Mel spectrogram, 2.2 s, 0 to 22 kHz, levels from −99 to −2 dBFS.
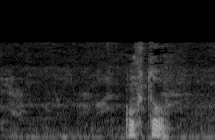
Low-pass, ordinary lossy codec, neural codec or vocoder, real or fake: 7.2 kHz; MP3, 32 kbps; codec, 16 kHz, 4 kbps, FreqCodec, larger model; fake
